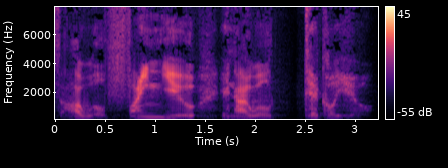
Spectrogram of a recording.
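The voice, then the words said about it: Deep playful monster voice. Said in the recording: “I have this deep voice.”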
